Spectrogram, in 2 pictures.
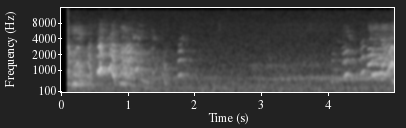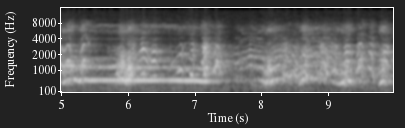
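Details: Coyotes, recorded through an open window, yip and yelp, then break into a wavering group chorus over a steady held howl.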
